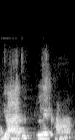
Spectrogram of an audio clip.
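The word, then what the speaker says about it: יד לך: It's actually called Yad Lekha, and that's Hands On You in Hebrew. That's the Hebrew pronunciation.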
